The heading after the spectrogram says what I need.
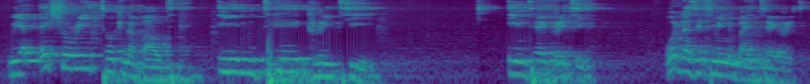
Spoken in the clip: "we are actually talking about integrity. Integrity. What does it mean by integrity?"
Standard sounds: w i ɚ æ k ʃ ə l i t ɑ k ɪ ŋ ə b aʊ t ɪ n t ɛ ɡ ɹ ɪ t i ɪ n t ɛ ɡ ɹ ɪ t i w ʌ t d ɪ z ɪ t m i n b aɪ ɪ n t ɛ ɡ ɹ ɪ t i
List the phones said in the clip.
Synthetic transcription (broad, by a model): w i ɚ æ k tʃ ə l i t ɑ k ɪ ŋ ə b aʊ t ɪ n t ɛ ɡ ɹ ɪ t i ɪ n t ɛ ɡ ɹ ɪ t i w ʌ t d ɪ z ɪ t m i n b aɪ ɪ n t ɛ ɡ ɹ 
